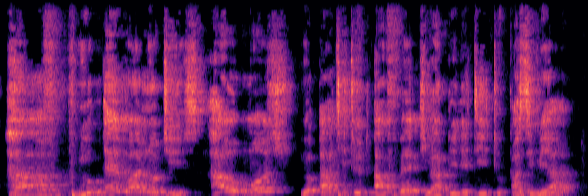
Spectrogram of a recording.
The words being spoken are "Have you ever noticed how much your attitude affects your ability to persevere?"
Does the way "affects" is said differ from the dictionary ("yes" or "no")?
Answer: yes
